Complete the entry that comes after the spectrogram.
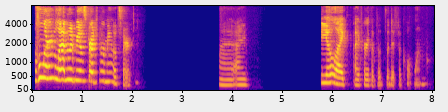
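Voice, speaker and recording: A young woman with a somewhat high voice talks easily through a live stream. She thinks aloud while painting miniatures and reads out viewer comments in a relaxed, chatty way. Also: a little slow, creaky, pauses often.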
